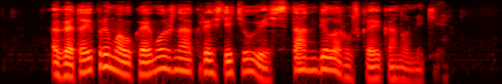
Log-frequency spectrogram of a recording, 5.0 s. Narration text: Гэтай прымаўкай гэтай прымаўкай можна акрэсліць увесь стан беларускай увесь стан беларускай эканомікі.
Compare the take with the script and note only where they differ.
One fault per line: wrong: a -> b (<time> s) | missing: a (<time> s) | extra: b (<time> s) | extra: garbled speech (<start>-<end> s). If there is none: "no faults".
missing: гэтай прымаўкай (1.5 s)
missing: увесь стан беларускай (3.8 s)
